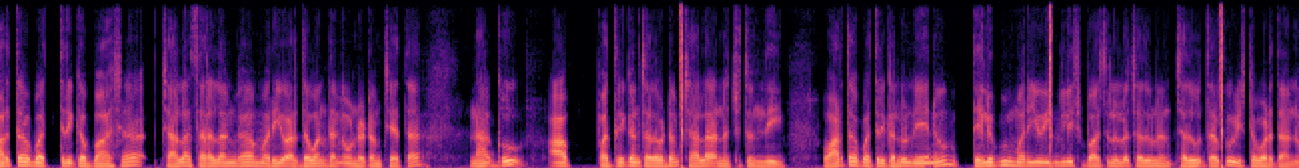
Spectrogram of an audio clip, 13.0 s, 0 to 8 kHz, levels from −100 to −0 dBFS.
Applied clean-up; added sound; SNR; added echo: neural diffusion model UNIVERSE++.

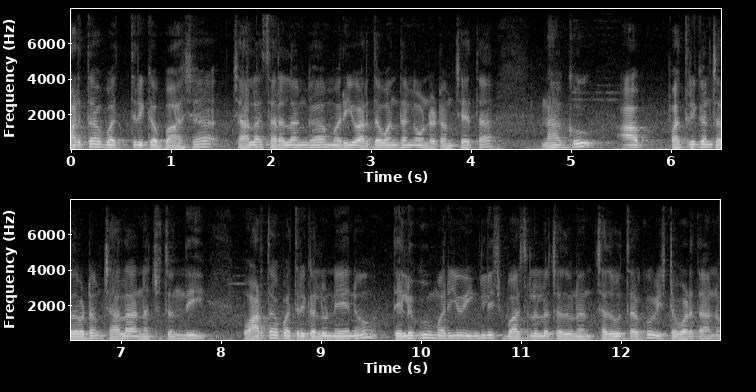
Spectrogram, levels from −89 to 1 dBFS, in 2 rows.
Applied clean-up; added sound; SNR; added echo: none; none; none; none.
